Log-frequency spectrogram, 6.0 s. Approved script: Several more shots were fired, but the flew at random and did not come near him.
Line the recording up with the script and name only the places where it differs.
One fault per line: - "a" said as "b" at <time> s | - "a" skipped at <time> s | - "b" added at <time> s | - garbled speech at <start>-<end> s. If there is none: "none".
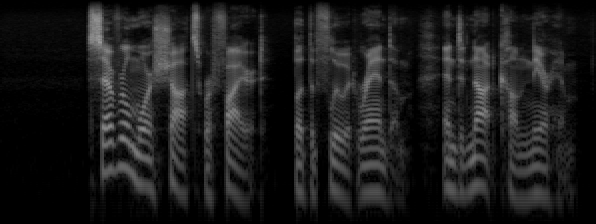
none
